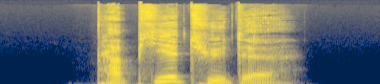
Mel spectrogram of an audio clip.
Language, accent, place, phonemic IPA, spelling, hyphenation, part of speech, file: German, Germany, Berlin, /paˈpiːɐ̯ˌtyːtə/, Papiertüte, Pa‧pier‧tü‧te, noun, De-Papiertüte.ogg
- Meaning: paper bag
